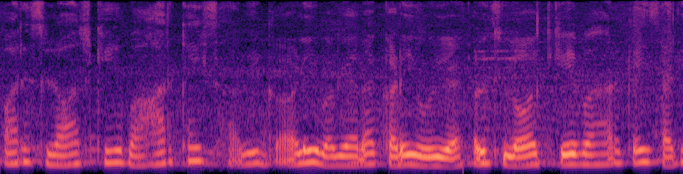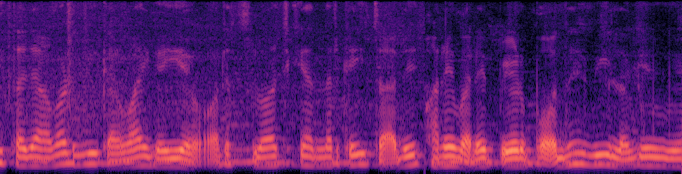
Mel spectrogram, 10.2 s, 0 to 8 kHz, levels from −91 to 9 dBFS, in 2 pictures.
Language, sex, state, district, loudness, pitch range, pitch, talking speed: Hindi, female, Uttar Pradesh, Jalaun, -23 LUFS, 150-190 Hz, 170 Hz, 215 wpm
